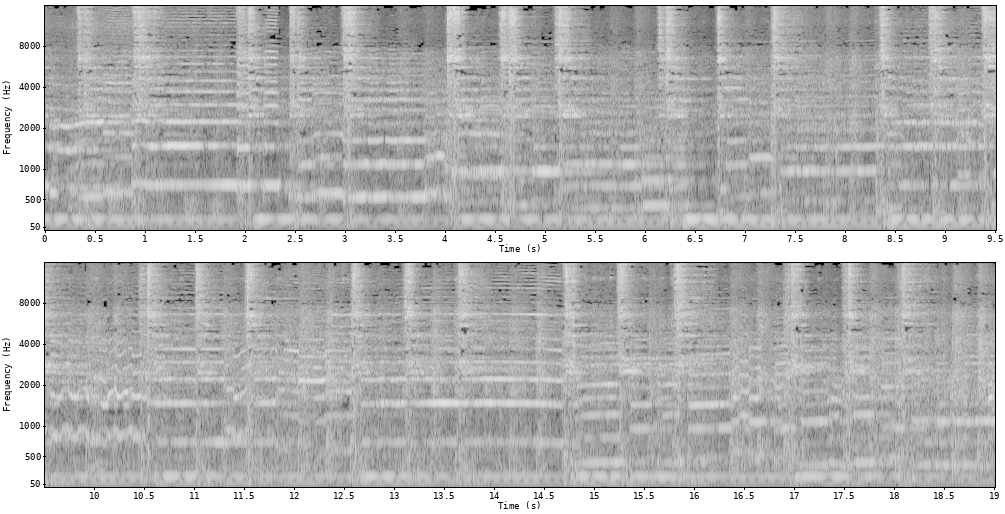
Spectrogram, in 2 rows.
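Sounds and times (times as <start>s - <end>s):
drums beating steady rhythm: 0.0s - 19.0s.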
